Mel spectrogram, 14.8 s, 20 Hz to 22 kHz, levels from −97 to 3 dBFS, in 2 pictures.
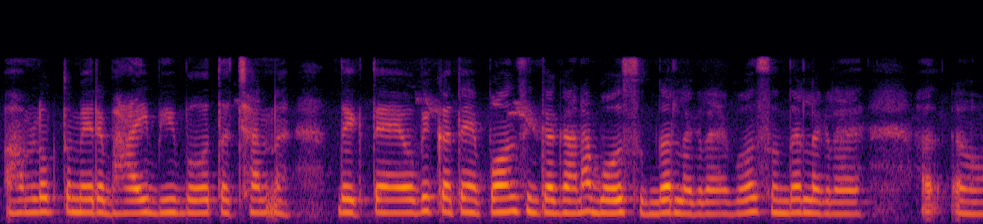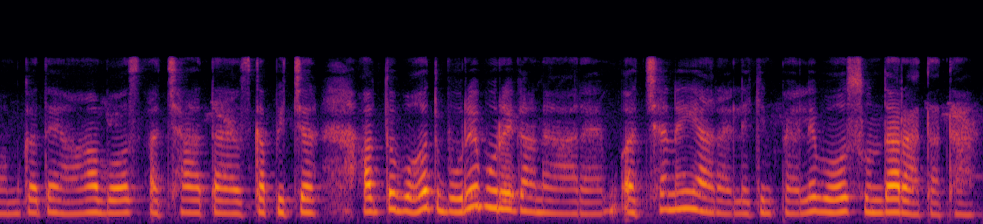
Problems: constant background noise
